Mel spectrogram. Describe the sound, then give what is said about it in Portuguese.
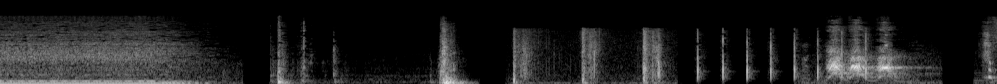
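A dog barks in a quick run of sharp, loud yelps at a small stone house with a chimney, following a low rumbling noise and a few thumps, with no one talking. “Eu seguro o cachorro. Esse cachorro é manso?”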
